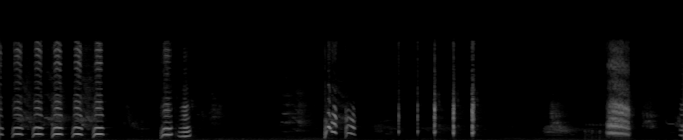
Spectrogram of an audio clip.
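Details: Talking parrot opening with five evenly spaced, clear harmonic calls, then curving voice-like notes, a string of sharp clicks, and a loud rasping squawk toward the end.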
